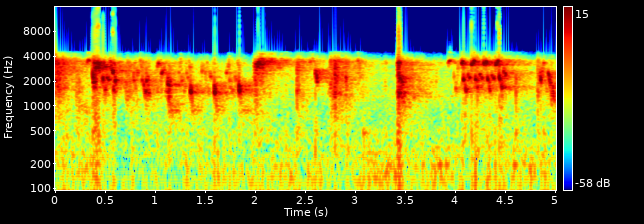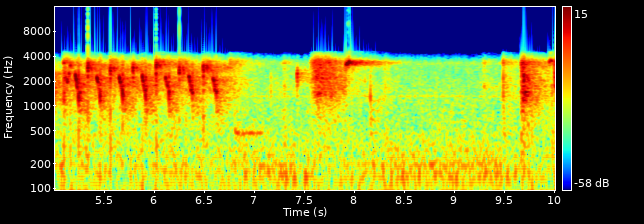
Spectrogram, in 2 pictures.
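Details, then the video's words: Indoor budgerigar acting wild on a closet, pouring out rapid chattering phrases of clicks, squeaks and trills, broken by short quiet gaps, a few sharp taps, and a louder whistled chirp near eight seconds. "grasparkiet doet zottekes op de kast"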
